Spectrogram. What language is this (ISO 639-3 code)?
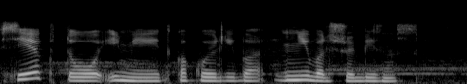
rus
